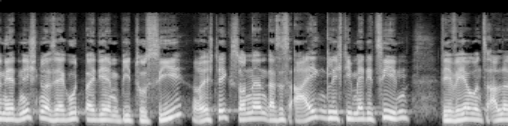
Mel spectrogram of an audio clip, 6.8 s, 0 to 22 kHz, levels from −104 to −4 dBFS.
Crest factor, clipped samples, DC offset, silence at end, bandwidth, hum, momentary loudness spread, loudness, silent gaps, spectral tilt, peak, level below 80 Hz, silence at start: 14 dB; under 0.1%; under 0.1%; 0 s; 15.5 kHz; none; 4 LU; -15 LUFS; none; -5 dB/octave; 0 dBFS; -58 dBFS; 0 s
